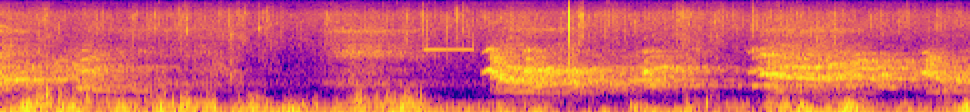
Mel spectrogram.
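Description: Rabbit hounds baying: several drawn-out calls about a second long each, the sound of a pack running a rabbit's trail, over a rough low rumble.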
